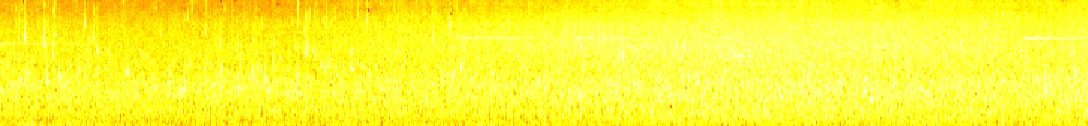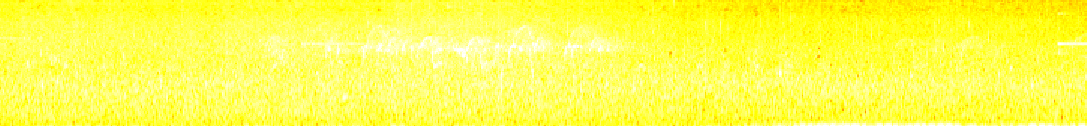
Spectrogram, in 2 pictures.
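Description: Steady rushing and splashing of a small forest stream over a cascade. Over it come a few short, high bird whistles, and about ten seconds in a brief burst of high bird twittering.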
